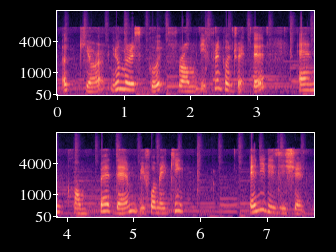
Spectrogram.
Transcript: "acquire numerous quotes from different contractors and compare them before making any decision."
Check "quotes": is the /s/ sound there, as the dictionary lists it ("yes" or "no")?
no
